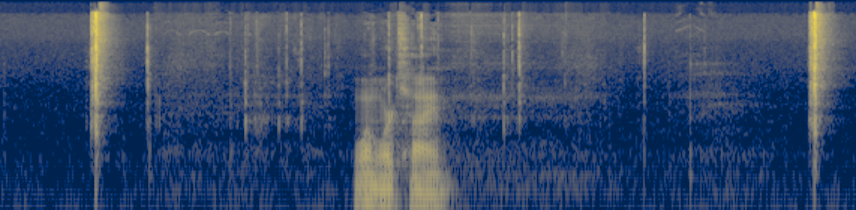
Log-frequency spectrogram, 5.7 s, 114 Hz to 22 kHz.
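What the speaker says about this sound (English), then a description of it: "Just a silky smooth sounding shutter." A red-dial Leica IIIf camera shutter fires at 1/1000 second, giving sharp, isolated clicks in a quiet room, with someone speaking briefly between the shots.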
